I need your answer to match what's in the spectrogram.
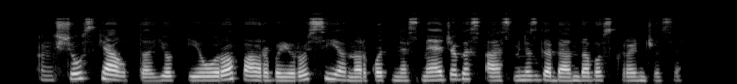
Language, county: Lithuanian, Šiauliai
